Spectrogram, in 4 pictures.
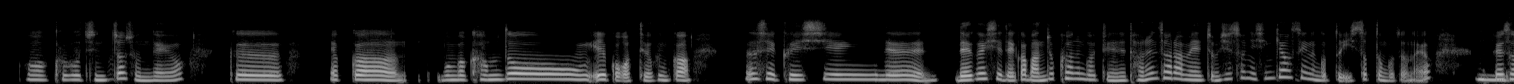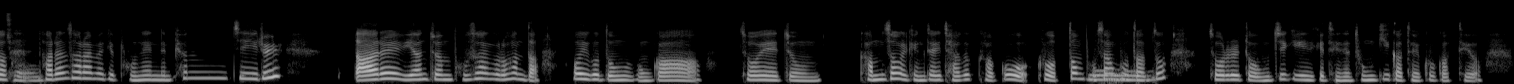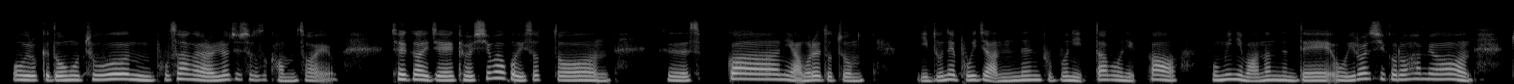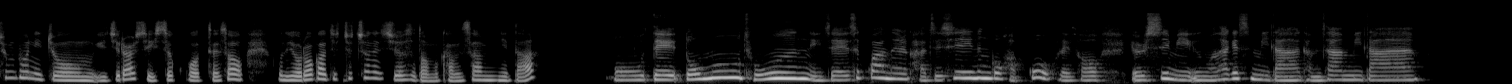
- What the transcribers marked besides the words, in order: other background noise; tapping
- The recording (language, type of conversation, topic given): Korean, advice, 습관을 오래 유지하는 데 도움이 되는 나에게 맞는 간단한 보상은 무엇일까요?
